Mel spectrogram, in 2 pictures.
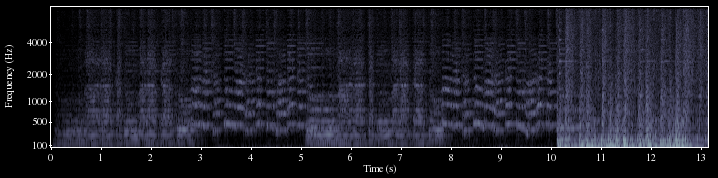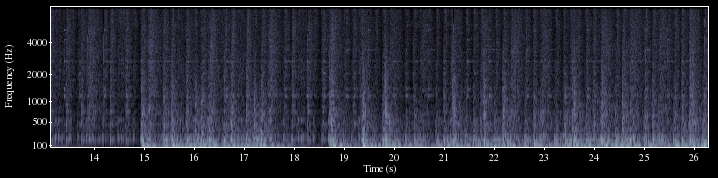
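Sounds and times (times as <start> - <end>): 
maracatu percussion: 0.0 - 26.2.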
